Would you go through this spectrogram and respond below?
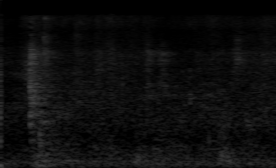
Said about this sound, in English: Hey, close that door!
